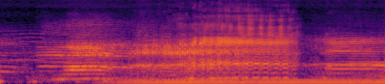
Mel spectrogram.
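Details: Mixed groups of Suffolk lambs in a barn at night after escaping through an open gate: overlapping drawn-out bleats, one rising and strained, over a steady low mechanical hum.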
